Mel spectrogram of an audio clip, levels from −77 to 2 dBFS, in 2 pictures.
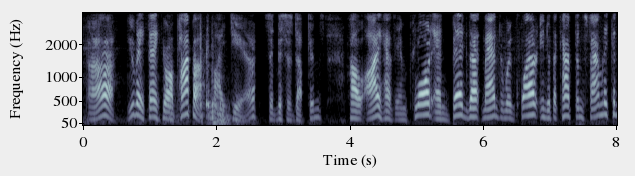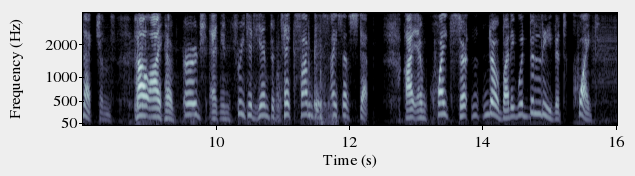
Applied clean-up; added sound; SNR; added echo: neural mask model RNNoise.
